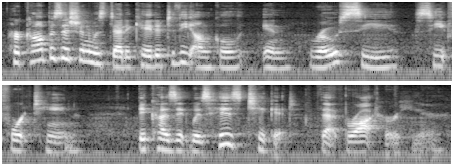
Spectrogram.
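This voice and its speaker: A woman reading aloud and teaching music to young children in a gentle, encouraging, instructive manner. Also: on the low side, expressive, a little slow, a little hiss or hum. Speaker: violinist presenting a children's story time. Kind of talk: picture book read-aloud and music lesson for children.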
